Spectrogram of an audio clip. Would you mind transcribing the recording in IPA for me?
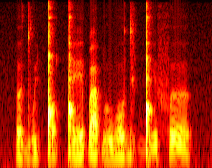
ə d w y ǃ ɔ ǃ e ɓ a ɓ ʊ w o d ʏ ɡ͡ǃ e f ə

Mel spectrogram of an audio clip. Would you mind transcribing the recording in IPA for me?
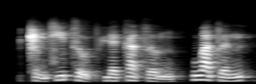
ʈ͡ʂ ɤ̰˨˩ ŋ ɕ i˦ t͡s o̰˨˩ ʊ̯ pʰ ɥ ɛ˨˦ k ä˥˨ t͡s ɤ̰˨˩ ŋ | w ä˥˨ t̪ ə˨˦ n

